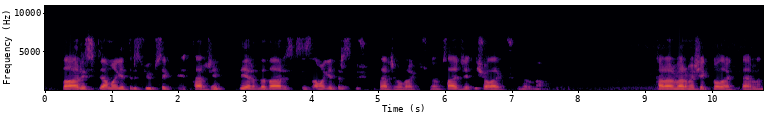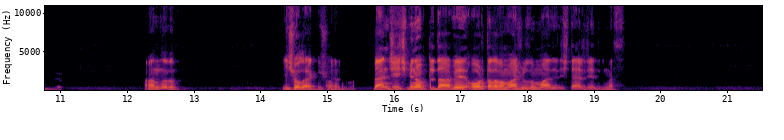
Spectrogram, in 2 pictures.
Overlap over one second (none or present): none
